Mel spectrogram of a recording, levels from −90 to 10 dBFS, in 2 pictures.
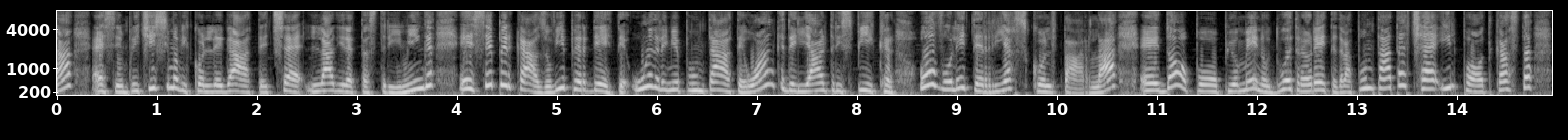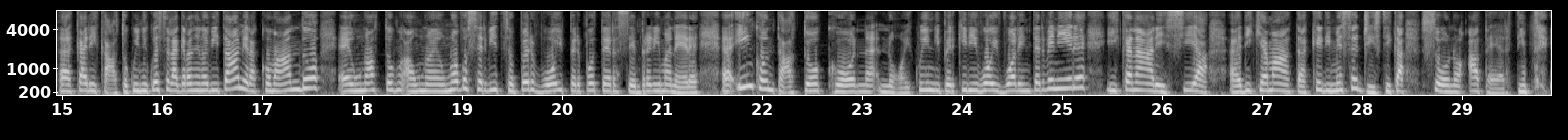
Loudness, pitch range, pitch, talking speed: -14 LUFS, 215-280 Hz, 240 Hz, 175 wpm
